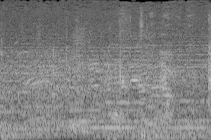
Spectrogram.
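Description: Many voices talking at once, with music over them.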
